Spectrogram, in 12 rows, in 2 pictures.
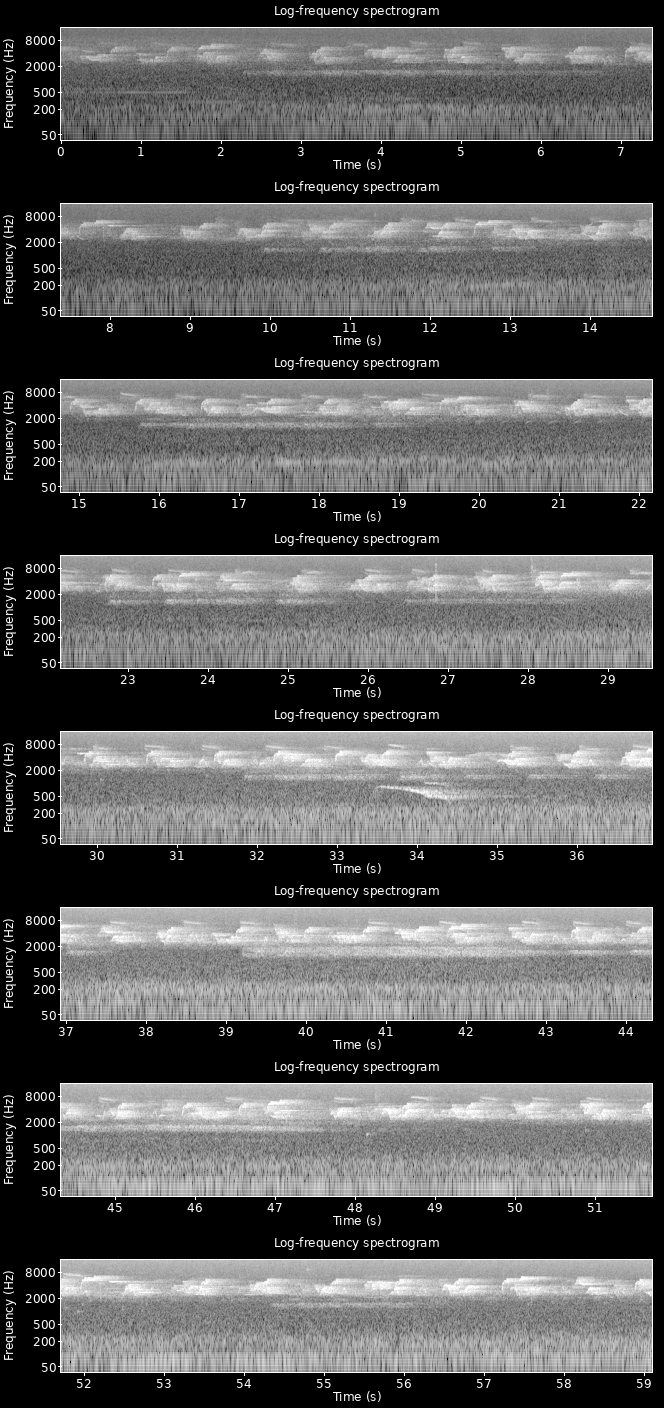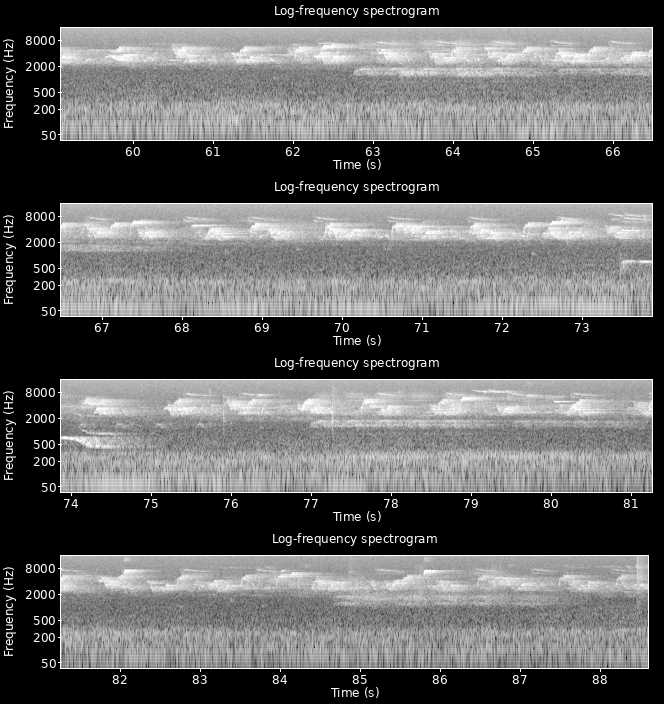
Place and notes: E Cherokee Dr Youngstown, Ohio - Summer Thunder
I'm visiting my parents during the Covid-19 pandemic, sleeping in my childhood bedroom which has a porch off the back that faces Mill Creek Park. I loved listening to thunderstorms as a kid. So when one started, I set up my shotgun Mic and hit record. I believe I also caught the call of a Great Horned Owl and a bird I don't know.
Ohio, United States of America, 11 July 2020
